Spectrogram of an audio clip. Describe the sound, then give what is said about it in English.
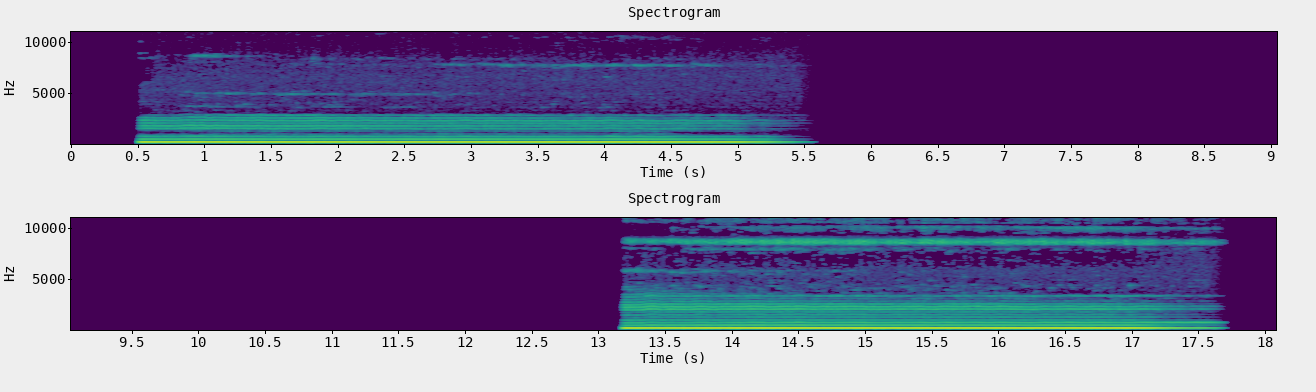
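Two long, steady humming bee breath exhales, each about five seconds, at a low constant pitch with rich overtones, separated by a long silent pause; a breathing exercise inhaling through the nose and humming slowly and smoothly on the exhale. No one speaks. “And with the exhale, we'll make the humming bee sound.”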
